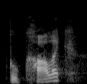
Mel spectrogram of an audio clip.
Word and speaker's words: bucolic: what does it say please pronounce BU CEO Li see bu CEO Li see bucolic Vermont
